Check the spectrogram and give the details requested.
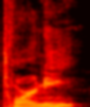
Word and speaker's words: Toni: I believe it's pronounced Torny. Torny.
